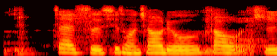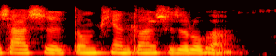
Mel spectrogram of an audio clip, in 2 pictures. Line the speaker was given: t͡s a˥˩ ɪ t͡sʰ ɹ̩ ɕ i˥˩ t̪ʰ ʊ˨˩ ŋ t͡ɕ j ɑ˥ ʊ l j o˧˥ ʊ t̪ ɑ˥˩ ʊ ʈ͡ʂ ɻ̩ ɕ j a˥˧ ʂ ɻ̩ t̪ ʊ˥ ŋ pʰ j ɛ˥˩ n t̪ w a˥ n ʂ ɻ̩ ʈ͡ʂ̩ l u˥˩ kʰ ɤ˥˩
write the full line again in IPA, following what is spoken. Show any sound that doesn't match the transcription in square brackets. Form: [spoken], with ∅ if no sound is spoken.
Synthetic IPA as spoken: t͡s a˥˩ ɪ t͡sʰ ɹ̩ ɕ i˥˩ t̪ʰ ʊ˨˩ ŋ t͡ɕ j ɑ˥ ʊ l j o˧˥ ʊ t̪ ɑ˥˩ ʊ ʈ͡ʂ ɻ̩ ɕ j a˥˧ ʂ ɻ̩ t̪ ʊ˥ ŋ pʰ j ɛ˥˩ n t̪ w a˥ n ʂ ɻ̩ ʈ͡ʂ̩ l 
